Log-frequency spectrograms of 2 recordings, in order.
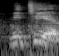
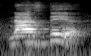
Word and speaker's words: Neter: Let me spell it for people who are not familiar. Nitir. Let me just say it real quick because I'm getting open. You know how I get, y'all. You know, I like the flow. But Nitir, N-E-T-E-R, Nitir. You see what I'm saying? Pronounced maybe some too. You may see other family members pronouncing it like Nazdir.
